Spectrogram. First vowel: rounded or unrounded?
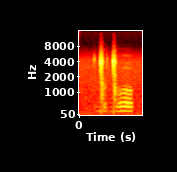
rounded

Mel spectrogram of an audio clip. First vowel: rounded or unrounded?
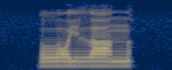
rounded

